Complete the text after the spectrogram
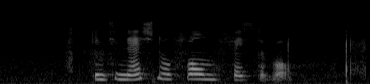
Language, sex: English, female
